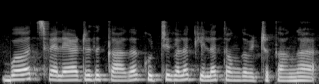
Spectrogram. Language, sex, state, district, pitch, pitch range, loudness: Tamil, female, Tamil Nadu, Nilgiris, 205 Hz, 185-215 Hz, -13 LUFS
